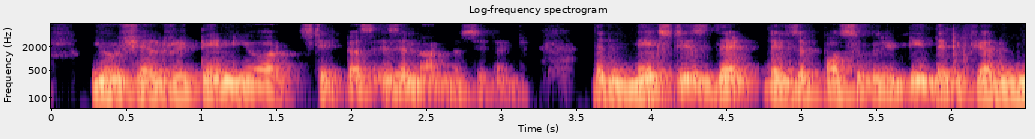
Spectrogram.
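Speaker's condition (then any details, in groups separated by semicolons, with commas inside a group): No condition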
